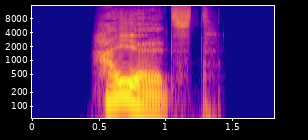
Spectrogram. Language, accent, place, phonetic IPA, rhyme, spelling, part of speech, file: German, Germany, Berlin, [haɪ̯lst], -aɪ̯lst, heilst, verb, De-heilst.ogg
- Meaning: second-person singular present of heilen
